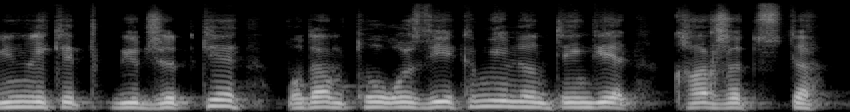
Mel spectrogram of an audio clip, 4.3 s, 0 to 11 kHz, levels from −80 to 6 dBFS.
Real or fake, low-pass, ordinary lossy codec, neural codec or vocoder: fake; 9.9 kHz; none; codec, 32 kHz, 1.9 kbps, SNAC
